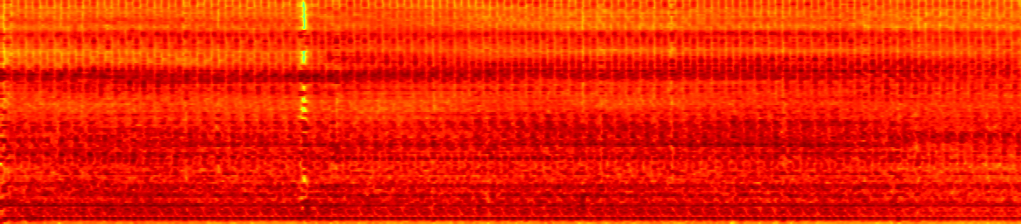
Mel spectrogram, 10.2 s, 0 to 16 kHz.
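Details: Mitsubishi Carisma GDI petrol engine idles with a busy metallic clatter and light knocking. The suggested fix is changing the engine oil to 10W-40 and adding Ceramizer.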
